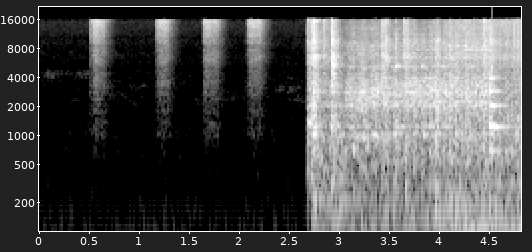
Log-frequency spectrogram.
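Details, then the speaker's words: DT360 diesel in a dually build, no glow plugs, test-run with assisted fuel feed; four short cranking bursts, then catches and settles into a steady, even rumble without knocks or misses; sounds healthy though an oil issue remains. "as you can see she sounds healthy but I gotta find out what that oil is that oil issue it's there"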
